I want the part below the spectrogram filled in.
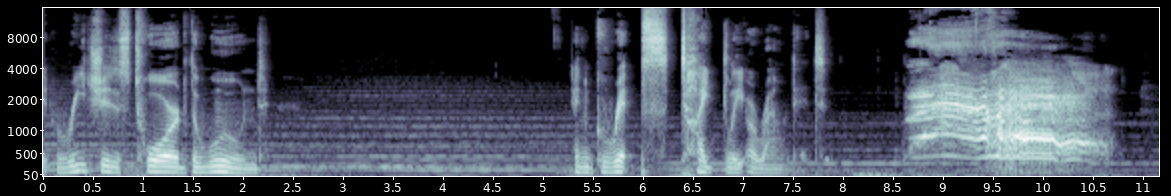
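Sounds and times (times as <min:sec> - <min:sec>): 
speech: 0:00.0 - 0:02.3, 0:05.3 - 0:07.9, 0:08.6 - 0:10.0
person screaming in pain in a forest: 0:08.6 - 0:10.7.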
